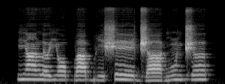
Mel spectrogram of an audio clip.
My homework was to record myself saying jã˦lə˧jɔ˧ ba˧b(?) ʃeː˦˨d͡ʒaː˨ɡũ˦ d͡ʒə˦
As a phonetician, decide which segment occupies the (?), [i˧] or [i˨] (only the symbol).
i˨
